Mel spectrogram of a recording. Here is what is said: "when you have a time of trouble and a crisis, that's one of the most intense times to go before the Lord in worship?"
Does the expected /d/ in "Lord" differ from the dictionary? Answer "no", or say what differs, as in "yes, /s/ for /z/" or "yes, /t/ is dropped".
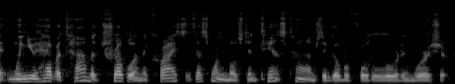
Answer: no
